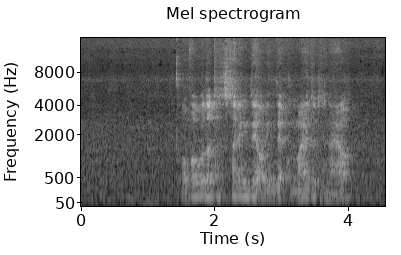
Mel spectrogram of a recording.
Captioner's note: Korean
